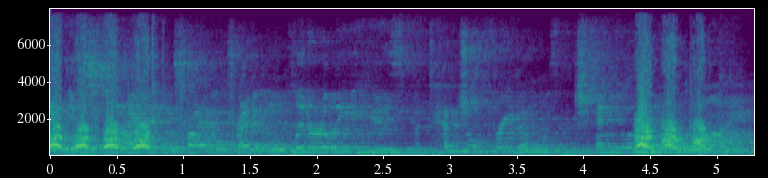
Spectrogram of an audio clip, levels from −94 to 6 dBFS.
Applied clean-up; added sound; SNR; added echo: none; Bark; -4 dB; reverberation time 1.6 s.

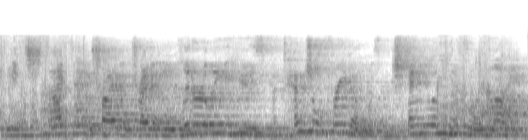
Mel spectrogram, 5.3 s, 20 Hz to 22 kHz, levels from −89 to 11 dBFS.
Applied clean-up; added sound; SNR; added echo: neural separator model SepFormer DNS4.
